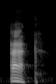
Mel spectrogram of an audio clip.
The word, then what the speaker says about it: ek: on with these three things now how you pronounce that word the first word there is ack which is me essentially that's a translation me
